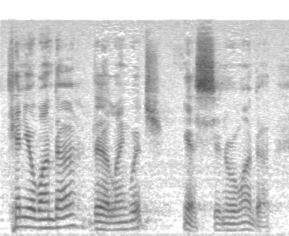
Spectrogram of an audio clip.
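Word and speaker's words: Kinyarwanda: exchanging notes and that is that uh it's pronounced Kenya Wanda the language yes in Rwanda is is not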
